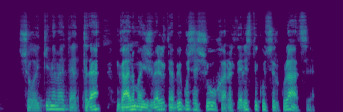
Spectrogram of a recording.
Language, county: Lithuanian, Telšiai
